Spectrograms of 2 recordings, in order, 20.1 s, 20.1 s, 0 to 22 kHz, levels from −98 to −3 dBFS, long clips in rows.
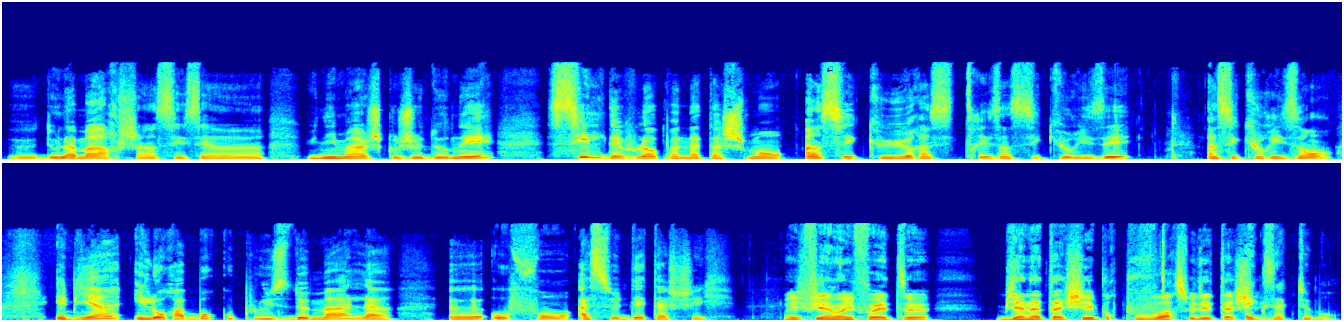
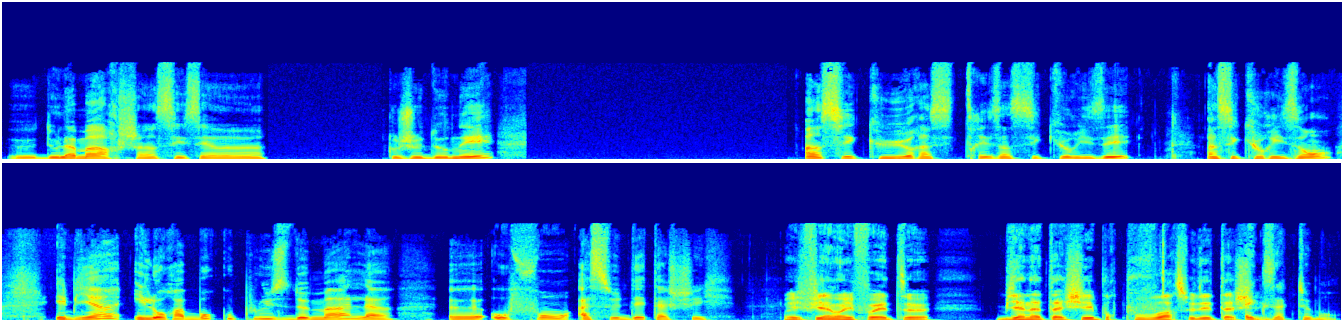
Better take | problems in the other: first | audio cutting out; at 2 s for 1 s and at 4 s for 2 s

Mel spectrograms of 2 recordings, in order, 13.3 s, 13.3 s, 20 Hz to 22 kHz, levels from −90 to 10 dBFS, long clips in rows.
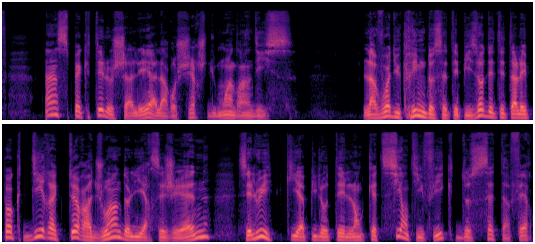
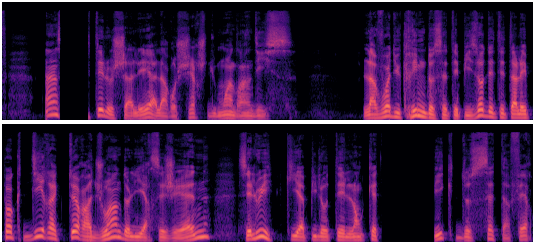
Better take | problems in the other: first | audio cutting out; at 0.5 s and at 11 s for 0.5 s

